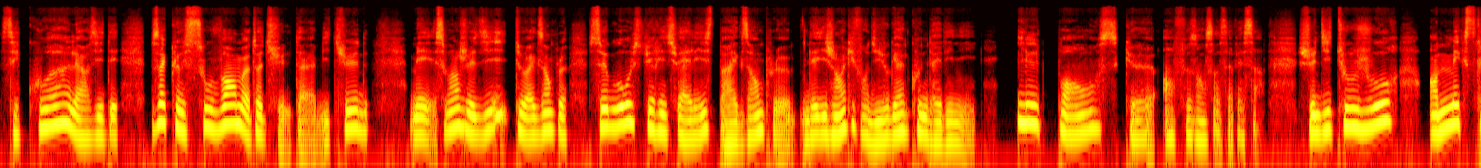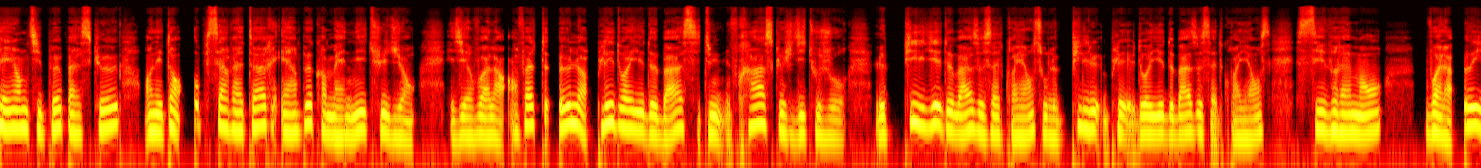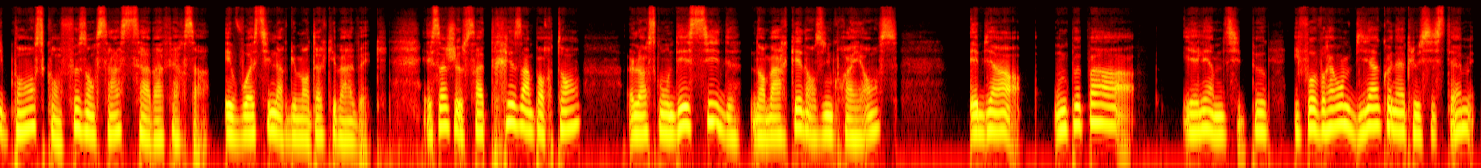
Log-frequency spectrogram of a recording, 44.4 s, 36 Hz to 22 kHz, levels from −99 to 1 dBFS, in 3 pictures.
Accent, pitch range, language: French, 130-165 Hz, French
